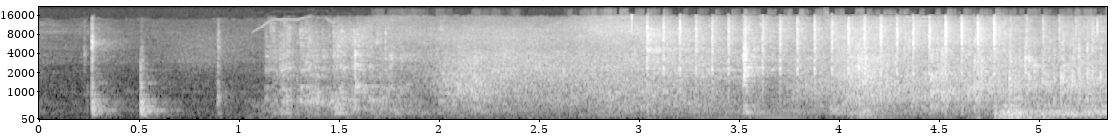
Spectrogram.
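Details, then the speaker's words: Camplux Nano 3pro propane water heater on medium heat, inlet and outlet both 72, pump on: a few sharp ticks, then rapid igniter clicking about four per second under water rush before the burner catches with a soft roar; normal ignition. "as you guys can hear that ticking clicking and then you can hear the uh flame igniting in this so it's running off their propane"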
